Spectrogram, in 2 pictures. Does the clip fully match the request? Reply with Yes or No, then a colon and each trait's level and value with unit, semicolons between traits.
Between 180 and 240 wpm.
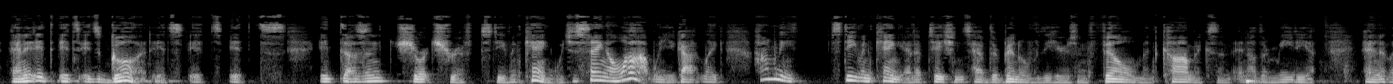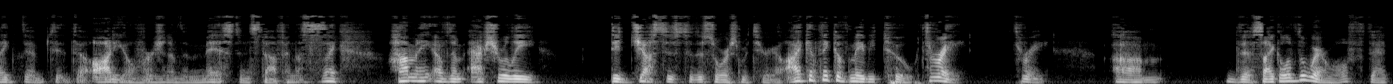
Yes: average, 185 wpm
